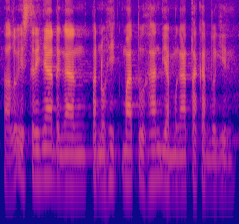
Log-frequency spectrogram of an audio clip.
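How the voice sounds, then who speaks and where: Animated male preacher in a reverberant church. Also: on the low side, quick pace, creaky. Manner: animated, rises to loud emphatic peaks. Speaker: evangelist preacher. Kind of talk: sermon. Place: church sanctuary.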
